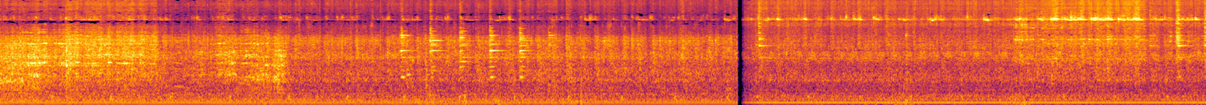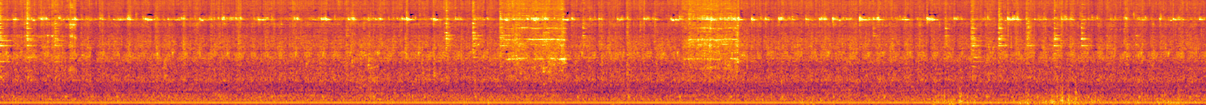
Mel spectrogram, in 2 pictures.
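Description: Ruston Proctor portable steam engine running steadily, driving a cast-iron bandsaw through a long flat belt: a constant low hum with light ticks throughout, broken by a brief sudden dropout about ten seconds in.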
